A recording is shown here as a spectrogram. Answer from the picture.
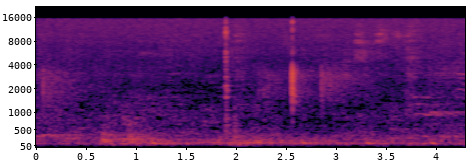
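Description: Pool balls being struck: a cue tip on the cue ball, then sharp clicks of balls colliding, the loudest about two seconds in and another about half a second later.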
